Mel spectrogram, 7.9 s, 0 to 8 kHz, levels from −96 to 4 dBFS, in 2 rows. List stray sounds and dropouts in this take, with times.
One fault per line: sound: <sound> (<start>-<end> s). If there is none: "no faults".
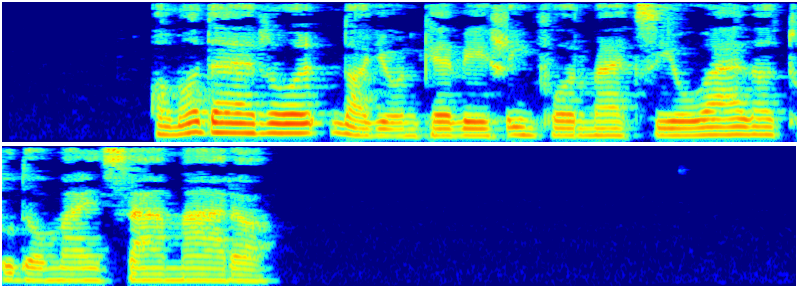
no faults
